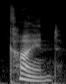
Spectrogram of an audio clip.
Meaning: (noun) 1. A type, race or category; a group of entities that have common characteristics such that they may be grouped together 2. A makeshift or otherwise atypical specimen
- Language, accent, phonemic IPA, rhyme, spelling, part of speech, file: English, US, /kaɪnd/, -aɪnd, kind, noun / adjective, En-us-kind.ogg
